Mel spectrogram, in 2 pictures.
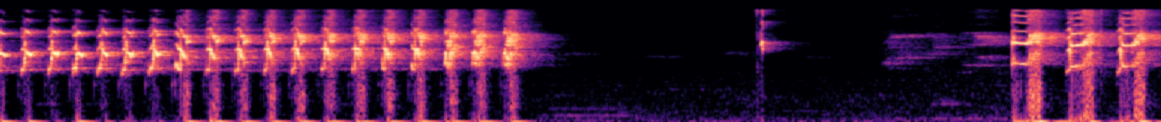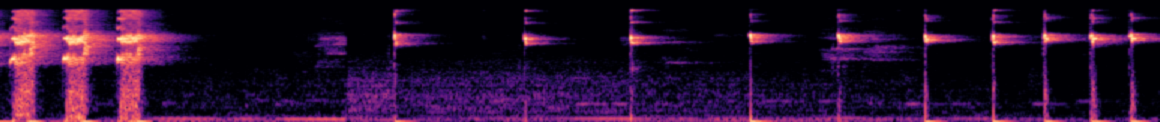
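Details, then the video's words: Fighter lovebird, a kept bird used to provoke rivals, giving its long chattering 'ngekek panjang' song: rapid harsh high chatter bursts around two and a half seconds, a pause, another burst, then spaced sharp clicks and chips with faint low hum. "Suara Lovebird ini Paling Bagus Buat Pancingan Lawan EMOSI Ngekek Panjang"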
